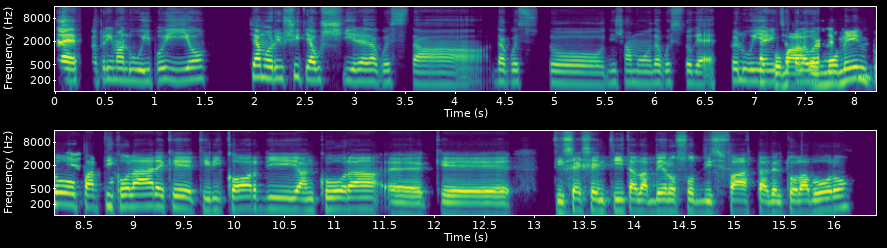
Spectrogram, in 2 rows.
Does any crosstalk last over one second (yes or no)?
yes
